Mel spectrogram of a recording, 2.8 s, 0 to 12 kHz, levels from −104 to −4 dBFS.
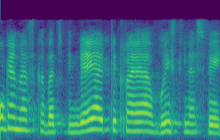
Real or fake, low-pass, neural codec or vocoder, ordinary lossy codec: fake; 7.2 kHz; codec, 16 kHz, 1 kbps, FreqCodec, larger model; AAC, 48 kbps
